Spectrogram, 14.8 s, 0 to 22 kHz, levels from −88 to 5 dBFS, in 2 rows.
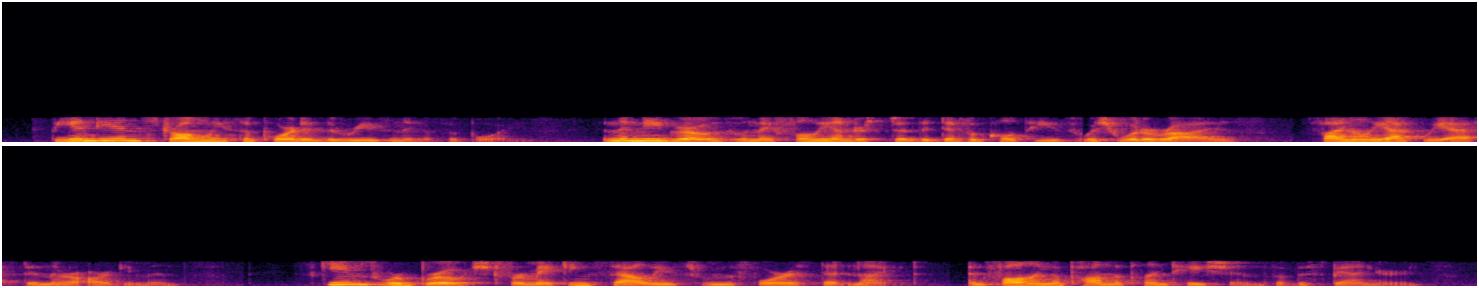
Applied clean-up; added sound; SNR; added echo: none; none; none; none.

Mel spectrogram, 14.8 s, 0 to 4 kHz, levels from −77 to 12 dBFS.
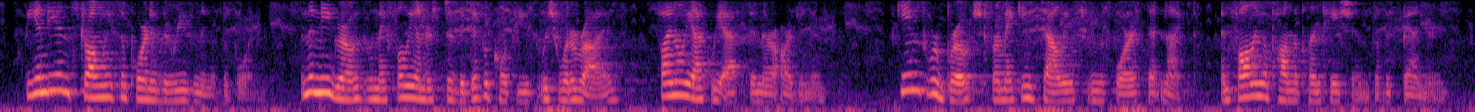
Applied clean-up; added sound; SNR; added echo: none; Animal; 16 dB; reverberation time 1.5 s.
